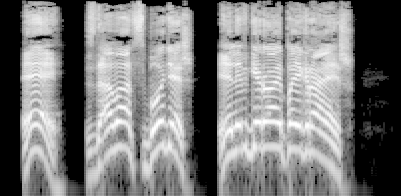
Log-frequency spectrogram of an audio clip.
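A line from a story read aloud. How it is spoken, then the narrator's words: Distant shouting. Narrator (Russian): Кто-то кричал со стороны дороги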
